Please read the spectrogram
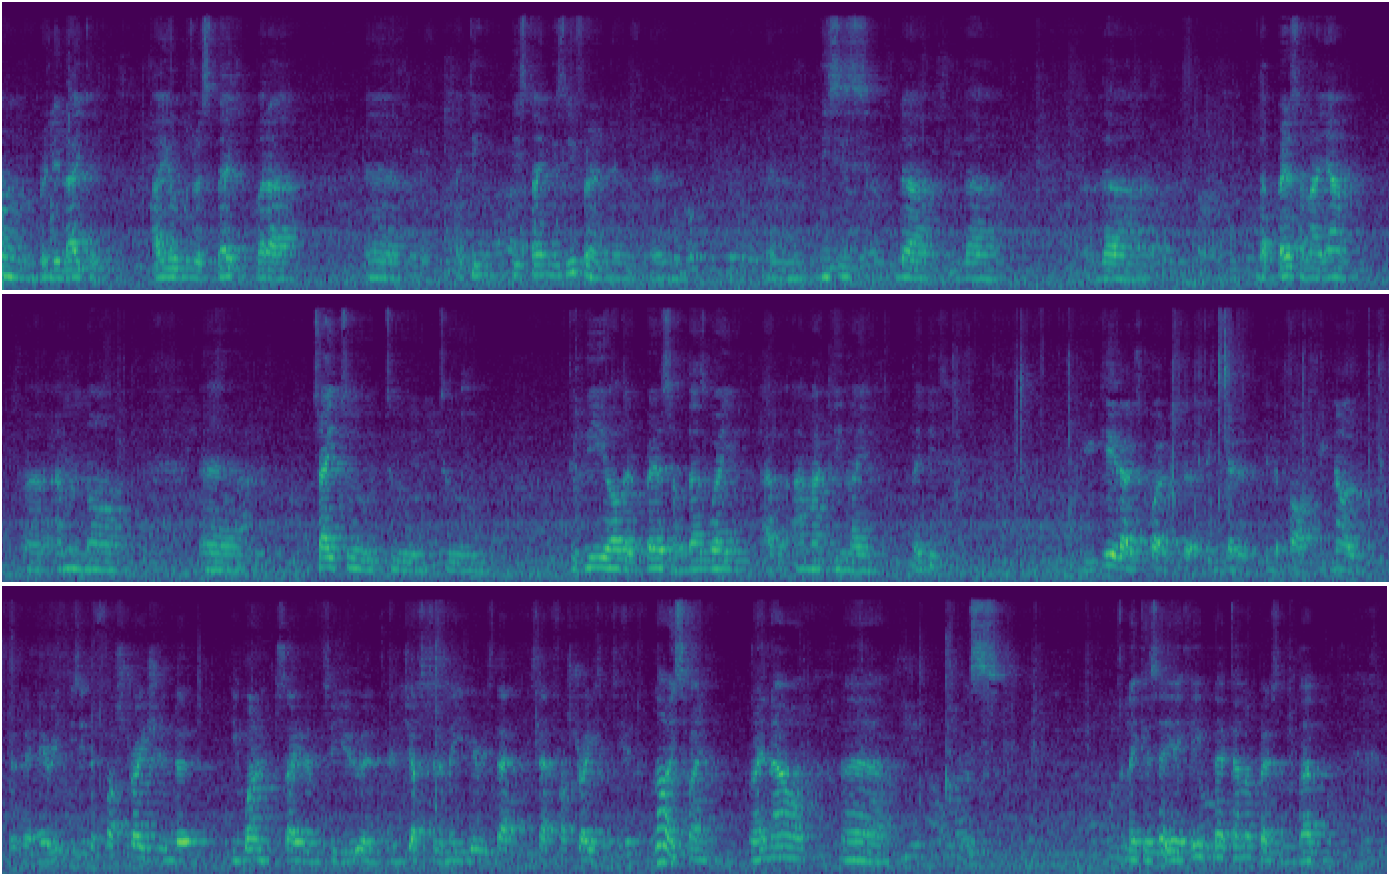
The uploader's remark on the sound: NYC Press Conference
